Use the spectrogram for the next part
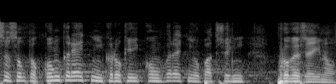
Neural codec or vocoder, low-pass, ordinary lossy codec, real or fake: codec, 16 kHz, 6 kbps, DAC; 7.2 kHz; Opus, 64 kbps; fake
